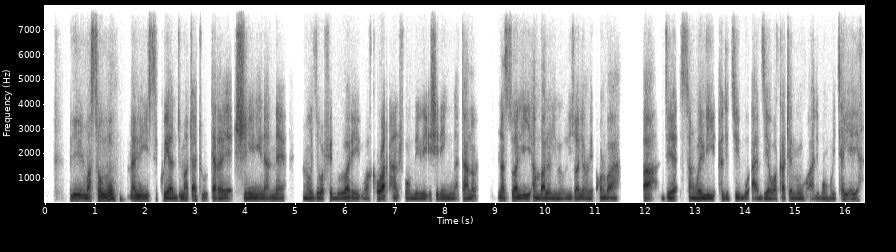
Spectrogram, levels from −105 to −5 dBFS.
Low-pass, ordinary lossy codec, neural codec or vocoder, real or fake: 7.2 kHz; Opus, 16 kbps; codec, 16 kHz, 0.5 kbps, FunCodec, trained on Chinese and English, 25 frames a second; fake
